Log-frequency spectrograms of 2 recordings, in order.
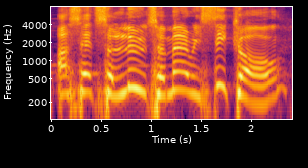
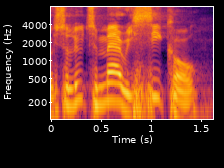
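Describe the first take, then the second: First: High, loud call to the crowd; rallying shout. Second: Said in the usual way. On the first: Real, not acted. Speaker rallying the audience to salute a heroine, rousing shout. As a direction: shout it out to rouse the hall. Rallies crowd after asking for woo.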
